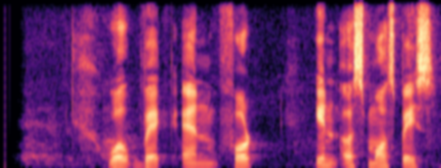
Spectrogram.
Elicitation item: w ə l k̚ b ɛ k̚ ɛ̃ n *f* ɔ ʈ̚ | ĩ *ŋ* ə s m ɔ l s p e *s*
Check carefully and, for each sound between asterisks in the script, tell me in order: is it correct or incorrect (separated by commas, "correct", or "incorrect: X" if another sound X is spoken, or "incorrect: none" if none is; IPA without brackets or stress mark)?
correct, incorrect: n, correct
